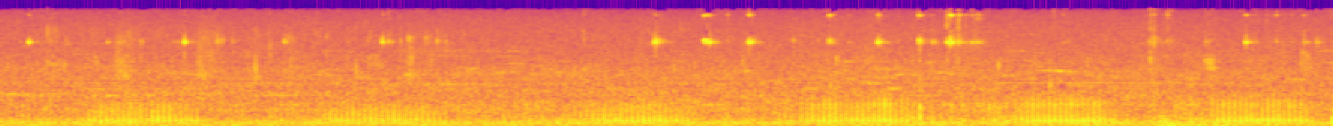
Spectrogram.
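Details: Cat named Phluffy purring during a bath, a continuous low rumble rising and falling in slow breaths about once every one to two seconds, with scattered small water drips and splashes.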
